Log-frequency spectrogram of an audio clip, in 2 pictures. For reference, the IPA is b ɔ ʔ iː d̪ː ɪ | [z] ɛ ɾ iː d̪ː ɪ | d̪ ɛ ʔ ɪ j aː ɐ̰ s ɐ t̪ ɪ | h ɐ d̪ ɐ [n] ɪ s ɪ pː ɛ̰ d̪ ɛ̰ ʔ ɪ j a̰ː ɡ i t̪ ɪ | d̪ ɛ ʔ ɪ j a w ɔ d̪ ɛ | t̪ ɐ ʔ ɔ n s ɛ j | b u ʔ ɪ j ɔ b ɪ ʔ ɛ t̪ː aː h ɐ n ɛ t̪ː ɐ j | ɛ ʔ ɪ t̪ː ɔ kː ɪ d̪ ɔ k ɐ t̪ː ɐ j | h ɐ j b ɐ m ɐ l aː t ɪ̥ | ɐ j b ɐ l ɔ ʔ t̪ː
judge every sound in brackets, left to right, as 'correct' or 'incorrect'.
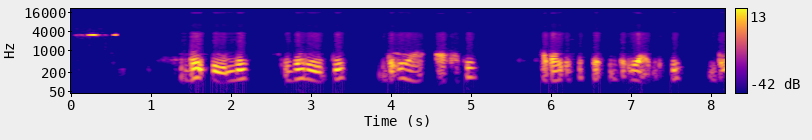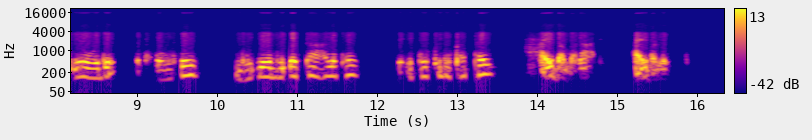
correct, correct

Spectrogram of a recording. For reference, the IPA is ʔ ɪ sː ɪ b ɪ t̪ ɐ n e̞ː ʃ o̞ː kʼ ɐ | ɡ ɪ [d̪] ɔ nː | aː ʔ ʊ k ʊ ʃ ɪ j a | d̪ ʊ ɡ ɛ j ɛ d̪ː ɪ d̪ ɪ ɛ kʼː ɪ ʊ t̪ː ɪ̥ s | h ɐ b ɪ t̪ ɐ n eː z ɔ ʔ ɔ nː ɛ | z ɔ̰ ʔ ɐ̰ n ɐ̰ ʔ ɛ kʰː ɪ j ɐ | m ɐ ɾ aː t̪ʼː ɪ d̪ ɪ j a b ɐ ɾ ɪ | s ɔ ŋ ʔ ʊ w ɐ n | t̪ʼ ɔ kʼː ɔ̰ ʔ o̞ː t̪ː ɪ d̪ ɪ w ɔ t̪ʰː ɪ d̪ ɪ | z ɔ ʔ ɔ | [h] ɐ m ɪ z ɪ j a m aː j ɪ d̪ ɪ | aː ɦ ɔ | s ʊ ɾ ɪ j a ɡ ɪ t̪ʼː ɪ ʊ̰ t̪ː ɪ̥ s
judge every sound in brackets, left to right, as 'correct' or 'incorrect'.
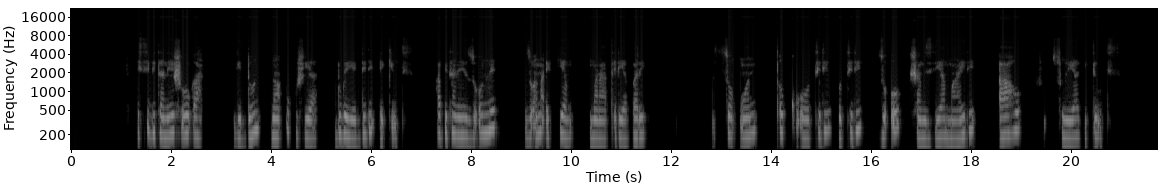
incorrect, incorrect

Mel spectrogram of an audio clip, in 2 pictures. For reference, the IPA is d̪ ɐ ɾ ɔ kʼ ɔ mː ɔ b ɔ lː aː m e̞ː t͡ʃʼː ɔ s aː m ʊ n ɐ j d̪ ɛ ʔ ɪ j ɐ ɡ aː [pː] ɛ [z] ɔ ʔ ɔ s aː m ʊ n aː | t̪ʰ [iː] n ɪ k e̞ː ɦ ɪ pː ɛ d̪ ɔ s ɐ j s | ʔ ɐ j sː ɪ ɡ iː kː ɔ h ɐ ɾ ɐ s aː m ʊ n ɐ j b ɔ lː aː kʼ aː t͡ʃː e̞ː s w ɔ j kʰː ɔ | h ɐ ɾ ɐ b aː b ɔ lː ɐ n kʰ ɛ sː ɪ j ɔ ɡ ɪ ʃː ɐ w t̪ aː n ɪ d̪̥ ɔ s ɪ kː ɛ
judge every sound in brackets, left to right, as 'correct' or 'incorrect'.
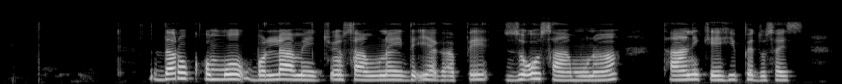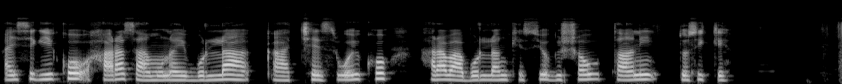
correct, correct, incorrect

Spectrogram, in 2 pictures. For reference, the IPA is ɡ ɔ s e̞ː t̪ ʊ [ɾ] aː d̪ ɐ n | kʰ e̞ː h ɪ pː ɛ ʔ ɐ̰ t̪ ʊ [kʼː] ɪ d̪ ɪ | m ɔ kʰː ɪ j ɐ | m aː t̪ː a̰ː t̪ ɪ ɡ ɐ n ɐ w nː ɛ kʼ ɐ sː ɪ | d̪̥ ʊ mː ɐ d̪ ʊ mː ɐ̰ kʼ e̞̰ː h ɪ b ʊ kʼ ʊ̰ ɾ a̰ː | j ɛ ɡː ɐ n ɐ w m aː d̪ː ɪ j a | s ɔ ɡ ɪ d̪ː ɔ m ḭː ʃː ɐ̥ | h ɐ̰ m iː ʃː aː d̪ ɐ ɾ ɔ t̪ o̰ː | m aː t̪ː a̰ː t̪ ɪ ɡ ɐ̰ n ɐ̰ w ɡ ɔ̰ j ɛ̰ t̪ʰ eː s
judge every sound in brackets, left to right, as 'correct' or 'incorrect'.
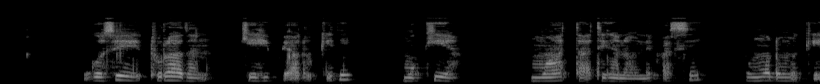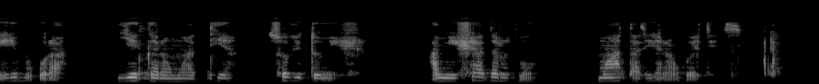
correct, correct

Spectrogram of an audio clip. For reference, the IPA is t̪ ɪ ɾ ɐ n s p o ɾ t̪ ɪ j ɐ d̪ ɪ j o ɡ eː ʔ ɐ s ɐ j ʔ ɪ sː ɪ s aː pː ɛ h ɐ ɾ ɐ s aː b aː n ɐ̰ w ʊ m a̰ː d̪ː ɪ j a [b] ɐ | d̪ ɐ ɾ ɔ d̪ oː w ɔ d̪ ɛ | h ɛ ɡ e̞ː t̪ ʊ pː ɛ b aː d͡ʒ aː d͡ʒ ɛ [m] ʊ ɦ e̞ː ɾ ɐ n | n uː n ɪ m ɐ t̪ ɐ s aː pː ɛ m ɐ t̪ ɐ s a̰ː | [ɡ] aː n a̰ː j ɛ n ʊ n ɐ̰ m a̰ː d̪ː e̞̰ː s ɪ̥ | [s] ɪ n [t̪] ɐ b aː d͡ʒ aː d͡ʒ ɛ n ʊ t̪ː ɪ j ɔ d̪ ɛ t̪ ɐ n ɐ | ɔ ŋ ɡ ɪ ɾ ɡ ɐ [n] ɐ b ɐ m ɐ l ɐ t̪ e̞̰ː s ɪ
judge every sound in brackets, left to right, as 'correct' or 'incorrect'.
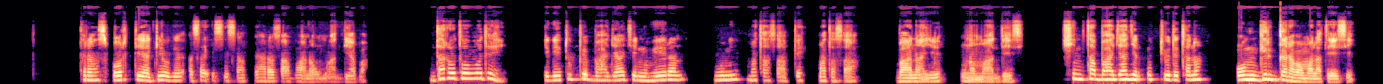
correct, incorrect, incorrect, incorrect, correct, correct

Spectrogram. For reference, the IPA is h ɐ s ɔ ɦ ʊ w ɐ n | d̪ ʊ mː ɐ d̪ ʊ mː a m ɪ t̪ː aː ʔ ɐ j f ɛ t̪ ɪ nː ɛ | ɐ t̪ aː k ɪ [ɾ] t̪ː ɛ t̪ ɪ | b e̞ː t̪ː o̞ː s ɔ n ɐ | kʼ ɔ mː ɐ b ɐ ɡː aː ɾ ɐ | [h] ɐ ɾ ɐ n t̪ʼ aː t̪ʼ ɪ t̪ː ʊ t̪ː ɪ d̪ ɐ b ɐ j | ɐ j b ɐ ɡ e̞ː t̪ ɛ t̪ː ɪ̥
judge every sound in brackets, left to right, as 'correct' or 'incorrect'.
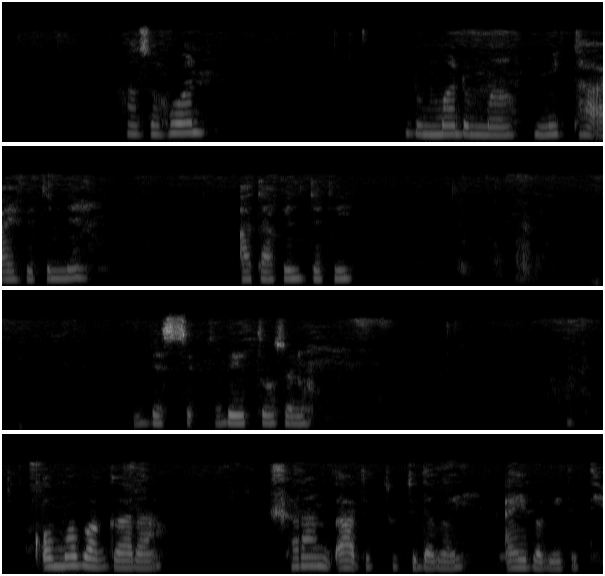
incorrect, incorrect

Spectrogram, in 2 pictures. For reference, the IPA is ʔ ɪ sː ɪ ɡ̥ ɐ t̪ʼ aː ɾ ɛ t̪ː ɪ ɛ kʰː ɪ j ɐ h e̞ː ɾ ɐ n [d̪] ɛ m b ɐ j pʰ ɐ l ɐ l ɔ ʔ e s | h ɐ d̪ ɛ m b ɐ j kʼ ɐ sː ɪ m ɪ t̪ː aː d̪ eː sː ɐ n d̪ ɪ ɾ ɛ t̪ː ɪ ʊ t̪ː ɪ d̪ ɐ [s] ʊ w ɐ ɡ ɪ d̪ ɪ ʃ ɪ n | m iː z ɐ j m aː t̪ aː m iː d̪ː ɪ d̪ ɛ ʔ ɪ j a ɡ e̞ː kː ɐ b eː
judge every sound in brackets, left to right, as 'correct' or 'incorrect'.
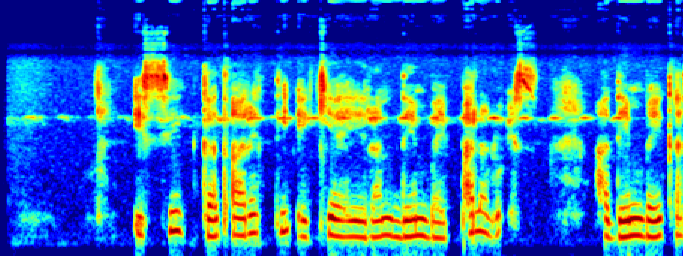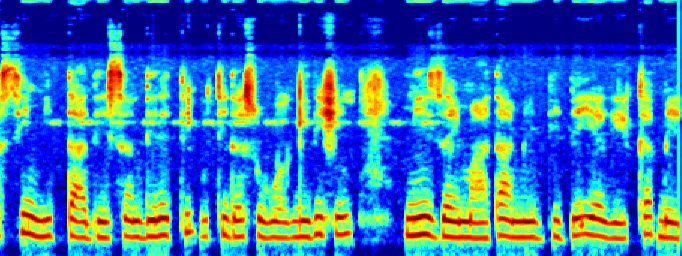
correct, correct

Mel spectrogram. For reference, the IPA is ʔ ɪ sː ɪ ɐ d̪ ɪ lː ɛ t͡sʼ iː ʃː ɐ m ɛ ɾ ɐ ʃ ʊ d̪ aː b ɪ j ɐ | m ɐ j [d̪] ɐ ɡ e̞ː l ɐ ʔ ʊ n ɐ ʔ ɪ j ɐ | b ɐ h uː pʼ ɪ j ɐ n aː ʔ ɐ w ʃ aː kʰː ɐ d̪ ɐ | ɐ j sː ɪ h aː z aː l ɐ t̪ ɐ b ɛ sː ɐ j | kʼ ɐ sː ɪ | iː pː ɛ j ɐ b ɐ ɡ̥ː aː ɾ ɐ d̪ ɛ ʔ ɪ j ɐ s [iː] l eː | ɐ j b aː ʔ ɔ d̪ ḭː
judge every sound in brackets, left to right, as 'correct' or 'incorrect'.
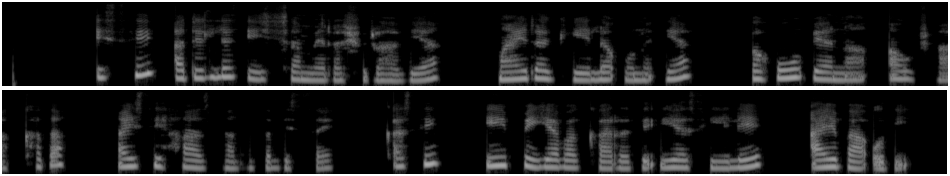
correct, correct

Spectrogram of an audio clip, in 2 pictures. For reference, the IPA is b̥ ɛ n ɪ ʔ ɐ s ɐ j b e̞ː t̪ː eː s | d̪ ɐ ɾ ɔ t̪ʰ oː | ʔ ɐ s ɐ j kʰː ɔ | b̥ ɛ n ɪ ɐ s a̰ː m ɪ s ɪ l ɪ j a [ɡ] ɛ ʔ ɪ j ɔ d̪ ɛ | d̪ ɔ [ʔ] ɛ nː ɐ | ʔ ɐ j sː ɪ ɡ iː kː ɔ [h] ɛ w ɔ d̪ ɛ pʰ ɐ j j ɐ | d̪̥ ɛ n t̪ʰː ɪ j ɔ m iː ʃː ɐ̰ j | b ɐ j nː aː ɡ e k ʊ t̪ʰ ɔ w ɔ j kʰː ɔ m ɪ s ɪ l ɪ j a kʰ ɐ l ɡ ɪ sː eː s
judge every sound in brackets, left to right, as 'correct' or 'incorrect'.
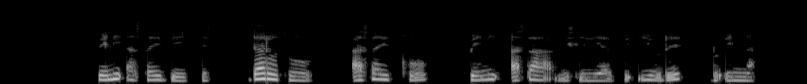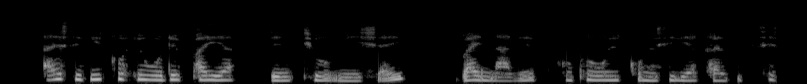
incorrect, correct, correct

